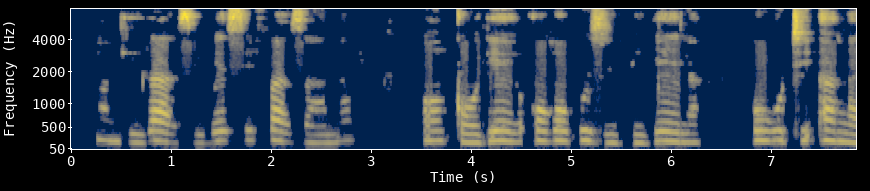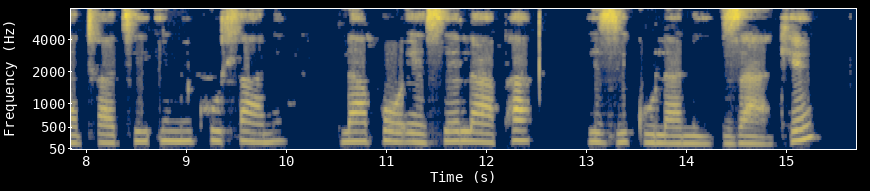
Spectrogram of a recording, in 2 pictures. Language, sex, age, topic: North Ndebele, female, 36-49, health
